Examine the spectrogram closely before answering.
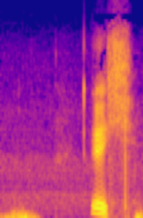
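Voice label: empathetic or annoyed answer to a question, Teotitlán del Valle Zapotec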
